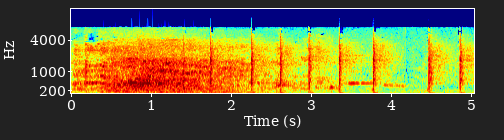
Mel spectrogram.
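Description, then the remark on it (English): Repeated sharp wooden knocks as cricket stumps are hammered into the ground of a potato patch, about eight or nine blows at an uneven but steady pace, over a faint wash of background noise. “Stop hammering those bits of wood in my potato patch.”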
